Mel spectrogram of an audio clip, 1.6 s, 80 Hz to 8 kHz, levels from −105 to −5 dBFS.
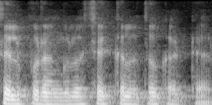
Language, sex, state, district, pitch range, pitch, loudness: Telugu, male, Telangana, Karimnagar, 105-115 Hz, 110 Hz, -19 LUFS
